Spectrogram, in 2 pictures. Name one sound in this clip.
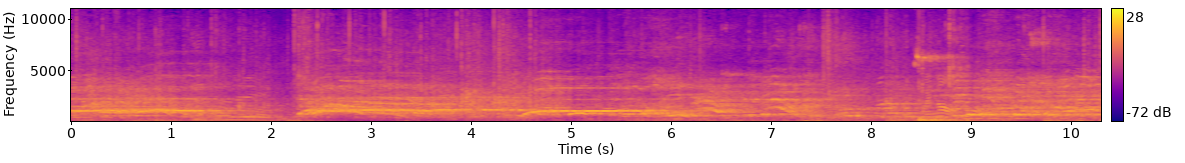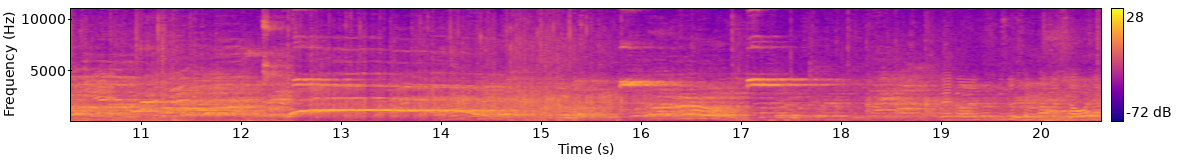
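Sneakers squeak sharply on a hard court in an echoing hall.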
